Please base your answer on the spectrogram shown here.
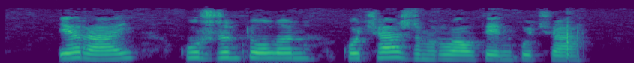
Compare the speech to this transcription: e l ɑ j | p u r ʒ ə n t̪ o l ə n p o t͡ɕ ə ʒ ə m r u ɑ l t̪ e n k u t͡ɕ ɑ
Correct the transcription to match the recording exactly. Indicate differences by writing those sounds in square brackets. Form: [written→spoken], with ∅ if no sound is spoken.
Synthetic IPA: e [l→ɾ] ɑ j | [p→k] u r ʒ ə n t̪ o l ə n [p→k] o t͡ɕ [ə→ɑ] ʒ ə m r u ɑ l t̪ e n k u t͡ɕ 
